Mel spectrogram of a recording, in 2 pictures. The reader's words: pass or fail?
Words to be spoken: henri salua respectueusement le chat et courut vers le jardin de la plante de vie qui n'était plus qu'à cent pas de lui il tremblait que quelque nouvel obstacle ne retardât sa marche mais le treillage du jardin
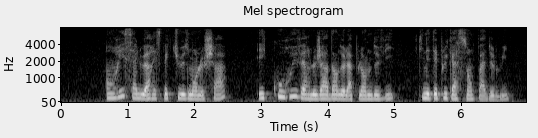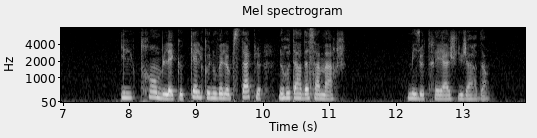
pass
